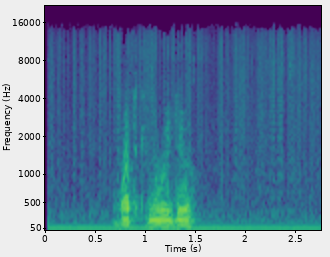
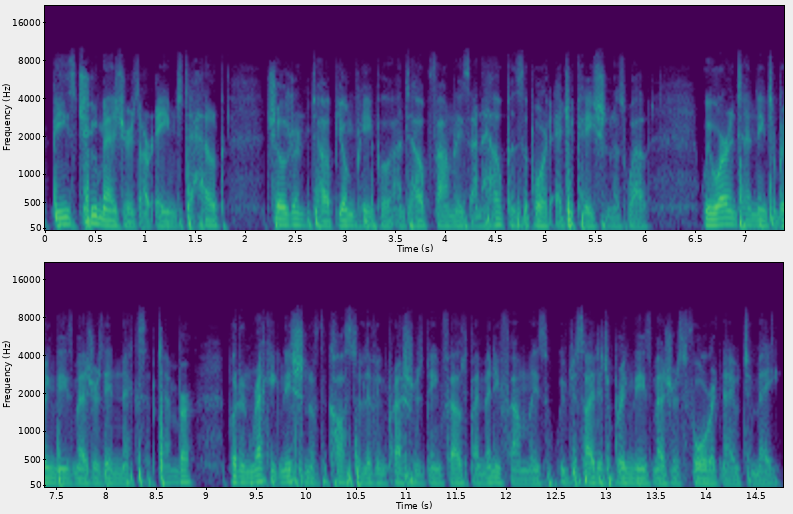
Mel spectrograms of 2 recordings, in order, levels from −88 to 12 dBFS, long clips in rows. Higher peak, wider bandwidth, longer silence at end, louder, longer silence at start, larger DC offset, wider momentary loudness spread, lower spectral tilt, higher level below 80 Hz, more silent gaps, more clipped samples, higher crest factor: first, 0 dBFS vs -6 dBFS; first, 14.5 kHz vs 9.2 kHz; about the same, 0 s vs 0.05 s; first, -13 LUFS vs -24 LUFS; about the same, 0.05 s vs 0 s; neither; first, 19 LU vs 9 LU; about the same, -7 dB/octave vs -6.5 dB/octave; first, -26 dBFS vs -36 dBFS; neither; neither; about the same, 16 dB vs 18 dB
